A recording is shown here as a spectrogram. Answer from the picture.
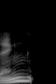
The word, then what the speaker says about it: Ng: By Celeste Ng. I think that's how you pronounce her last name.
